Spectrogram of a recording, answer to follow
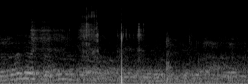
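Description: People talking in the background, with one sharp click a little over a second in.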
